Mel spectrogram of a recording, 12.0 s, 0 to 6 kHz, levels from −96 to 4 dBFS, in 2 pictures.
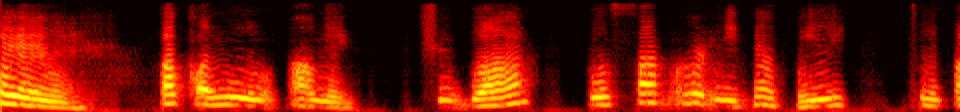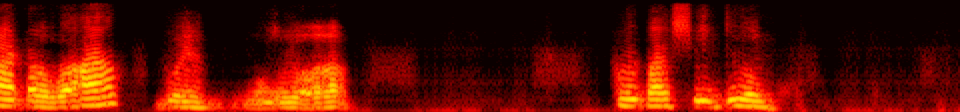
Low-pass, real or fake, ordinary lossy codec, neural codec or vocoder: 5.4 kHz; fake; none; codec, 16 kHz, 0.5 kbps, FreqCodec, smaller model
